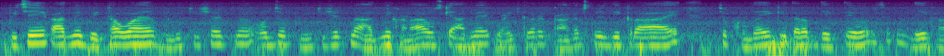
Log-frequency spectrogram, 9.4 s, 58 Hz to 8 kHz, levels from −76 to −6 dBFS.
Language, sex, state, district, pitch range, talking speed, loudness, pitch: Hindi, male, Bihar, East Champaran, 140-170 Hz, 265 wpm, -19 LUFS, 155 Hz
